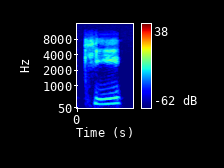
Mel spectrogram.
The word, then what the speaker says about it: QI: It's called a key. It's pronounced QI.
